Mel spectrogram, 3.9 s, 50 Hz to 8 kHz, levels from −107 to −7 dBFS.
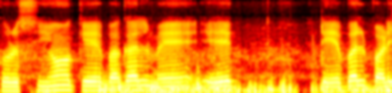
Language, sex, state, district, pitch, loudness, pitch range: Hindi, male, Uttar Pradesh, Lucknow, 140 Hz, -16 LUFS, 135-150 Hz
